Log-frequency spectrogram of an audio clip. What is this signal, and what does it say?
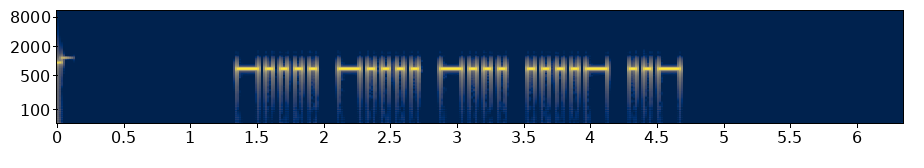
Morse code, heard as a keyed tone, about 22 wpm, 700 Hz. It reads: 66B4U
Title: Five Challenging Letter-Number Combinations 22wpm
